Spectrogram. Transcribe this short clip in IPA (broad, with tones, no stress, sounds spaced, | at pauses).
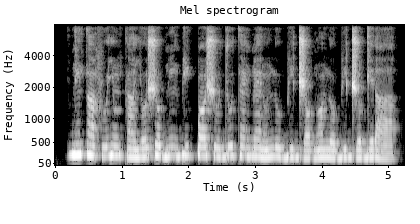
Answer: d ĩ˦ t ã˦˨ f u˨˦ j ũ˧ k ã˨ j o˨˦ ʃ o˦˨ b ĩ˧ ɡ͡b i˦ k͡p ɔ˦ ʃ u˧ d u˦ t ɛ̃˦ ɡ͡b ɛ̃˦˨ ɾ ũ˨˦ n u˦˨ b i˧ d͡ʒ ɔ˨ ɡ ɔ̃˧ n o˨ b i˨˦ d͡ʒ o˧ ɡ e˧ ɾ a˨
